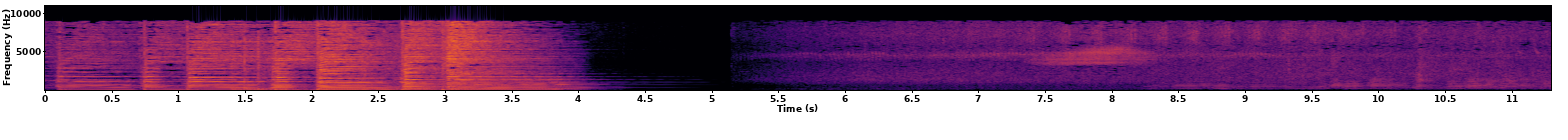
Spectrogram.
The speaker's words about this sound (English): It is a warm, sunny day. The honeybees are hard at work. These small black and yellow insects fly from flower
